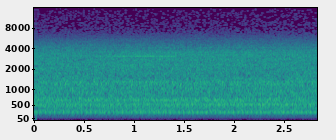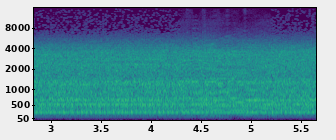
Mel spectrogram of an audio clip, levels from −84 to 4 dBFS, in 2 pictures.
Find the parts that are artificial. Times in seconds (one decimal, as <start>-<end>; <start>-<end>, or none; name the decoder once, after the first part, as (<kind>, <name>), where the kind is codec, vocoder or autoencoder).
4.3-5.2 (codec, SNAC)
